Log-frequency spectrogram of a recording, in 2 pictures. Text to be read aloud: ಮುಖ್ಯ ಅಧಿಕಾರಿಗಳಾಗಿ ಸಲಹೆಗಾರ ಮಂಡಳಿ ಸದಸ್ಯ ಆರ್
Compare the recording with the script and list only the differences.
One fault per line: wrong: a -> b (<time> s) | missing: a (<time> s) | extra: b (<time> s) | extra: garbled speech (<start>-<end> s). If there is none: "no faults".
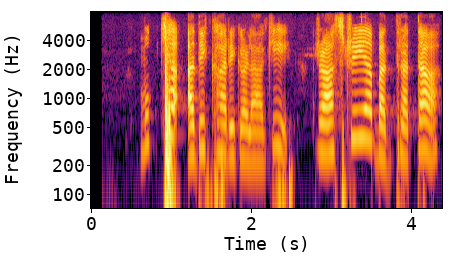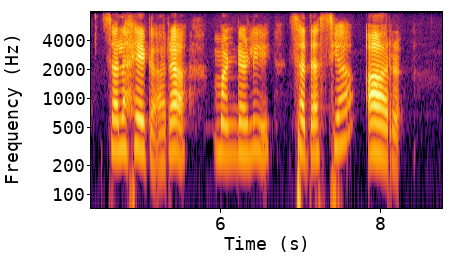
extra: ರಾಷ್ಟ್ರೀಯ ಭದ್ರತಾ (2.8 s)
